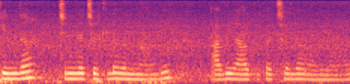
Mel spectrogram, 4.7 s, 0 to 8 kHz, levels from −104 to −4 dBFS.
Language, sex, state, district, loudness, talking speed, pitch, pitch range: Telugu, female, Telangana, Mahabubabad, -17 LUFS, 90 wpm, 185 Hz, 175-195 Hz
